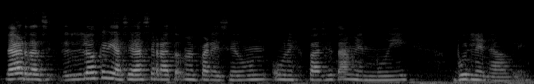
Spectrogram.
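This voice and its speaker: A young woman from Barranquilla with a light Colombian coastal accent mixed with Bogotá speech, a guest chatting warmly and a little shyly. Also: on the high side, fairly even intonation, normal speed. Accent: mild Colombian coastal mixed with Bogotá. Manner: warm, agreeing, a little shy. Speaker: podcast guest, singer. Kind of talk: casual chat.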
